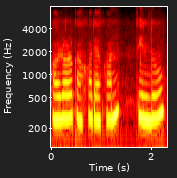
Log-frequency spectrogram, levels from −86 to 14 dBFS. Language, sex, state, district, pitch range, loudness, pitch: Assamese, female, Assam, Kamrup Metropolitan, 260-280 Hz, -12 LUFS, 270 Hz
